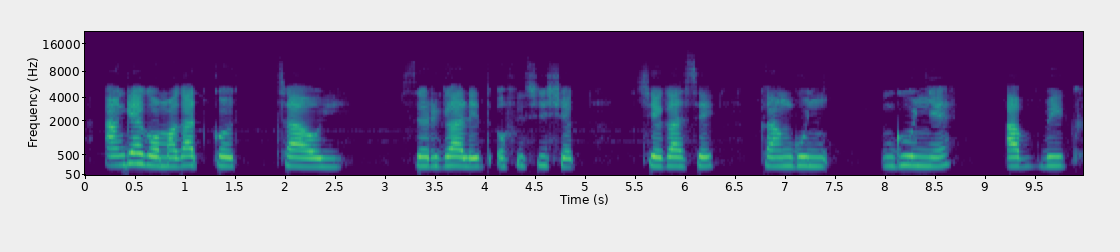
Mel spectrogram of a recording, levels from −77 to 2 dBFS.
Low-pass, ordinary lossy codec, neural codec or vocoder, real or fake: 19.8 kHz; none; none; real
